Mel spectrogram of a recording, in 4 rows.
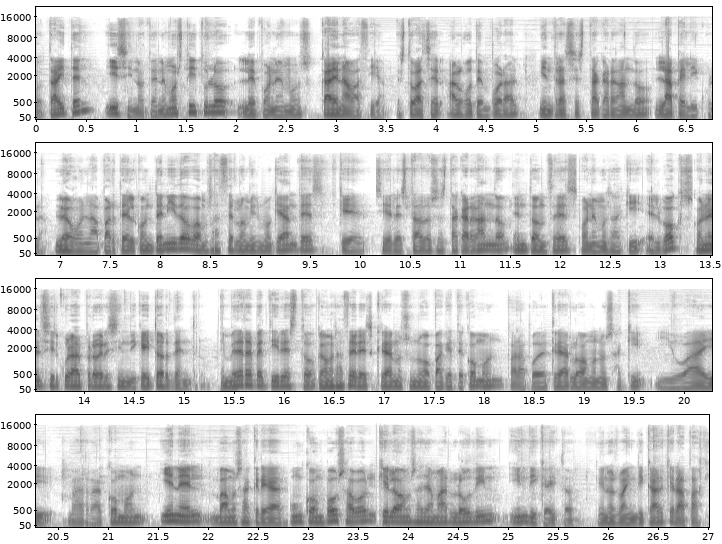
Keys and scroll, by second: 0.3 Return, 21.5 super+n.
